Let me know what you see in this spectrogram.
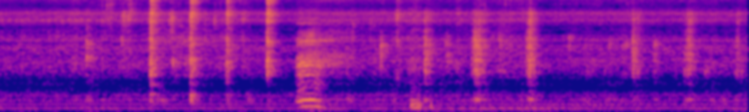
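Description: Mouth sounds of a man eating a mouthful of food: scattered wet clicks and smacks of chewing, with a short voiced grunt about three seconds in.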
